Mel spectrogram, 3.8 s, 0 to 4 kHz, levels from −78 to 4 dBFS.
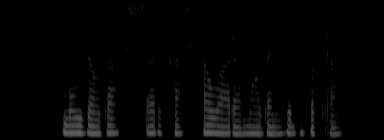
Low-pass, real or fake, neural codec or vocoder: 3.6 kHz; fake; codec, 16 kHz in and 24 kHz out, 1 kbps, XY-Tokenizer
